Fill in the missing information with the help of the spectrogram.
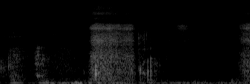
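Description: A dog breathes heavily, with quick snuffling puffs and a louder wheezy exhale in the middle, no talking over it.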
